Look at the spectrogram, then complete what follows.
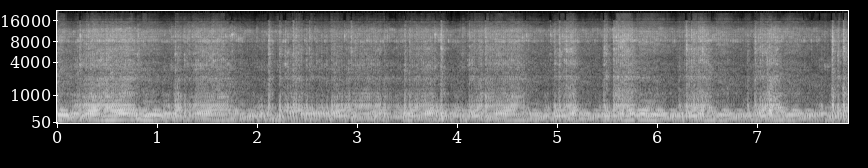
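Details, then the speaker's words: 2005–2009 Yamaha TTR-230 single-cylinder, on starting fluid after the pilot mixture screw was opened: lumpy, uneven revs that surge and sag instead of picking up, and the engine shuts off when throttle is given. The cause is suspected but not confirmed. "it just shuts off when you start giving it gas huh interesting"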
